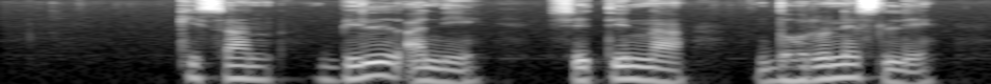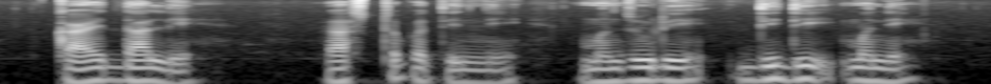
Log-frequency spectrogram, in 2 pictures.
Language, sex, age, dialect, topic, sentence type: Marathi, male, 18-24, Northern Konkan, agriculture, statement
